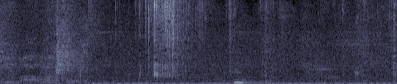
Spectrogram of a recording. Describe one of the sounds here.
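A young woman crunches a waffle while eating.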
